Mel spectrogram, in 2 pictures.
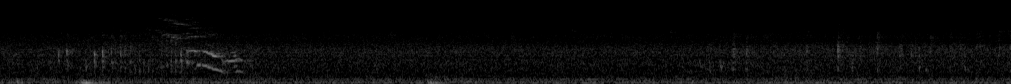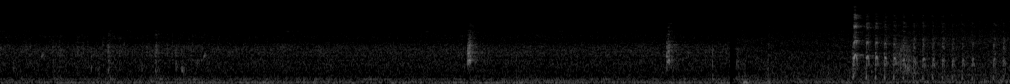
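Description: A bird calls once early on with a quick downward-sliding whistle, followed by a long stretch of soft outdoor ambience and a couple of faint, brief chirps near the end.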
